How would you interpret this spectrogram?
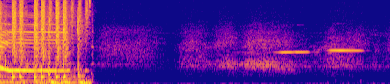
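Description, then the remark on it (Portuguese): A short blast of loud music cuts off, leaving a crowd of Remo football fans in a stadium chanting and cheering in swelling waves, with a couple of sharp whistles piercing through near the end. “Eu quero ouvir a minha torcida do Remo cantando bem alto.”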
